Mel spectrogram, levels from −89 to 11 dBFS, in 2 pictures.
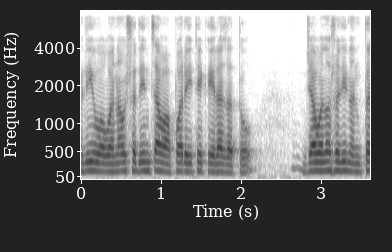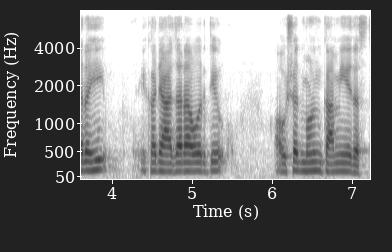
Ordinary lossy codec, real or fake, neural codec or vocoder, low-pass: none; fake; codec, 24 kHz, 6 kbps, HILCodec; 7.2 kHz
